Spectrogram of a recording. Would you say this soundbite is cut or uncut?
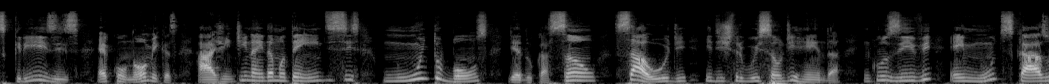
uncut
